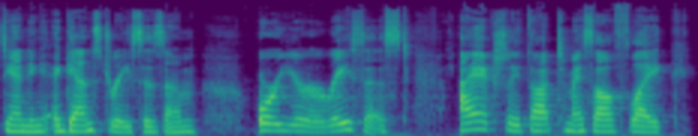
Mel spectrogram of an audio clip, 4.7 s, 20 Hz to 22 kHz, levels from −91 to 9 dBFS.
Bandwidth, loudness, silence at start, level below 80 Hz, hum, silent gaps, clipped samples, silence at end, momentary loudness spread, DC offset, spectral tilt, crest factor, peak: 19.5 kHz; -20 LUFS; 0 s; -58 dBFS; none; none; under 0.1%; 0.15 s; 7 LU; under 0.1%; -4 dB/octave; 18 dB; -2 dBFS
